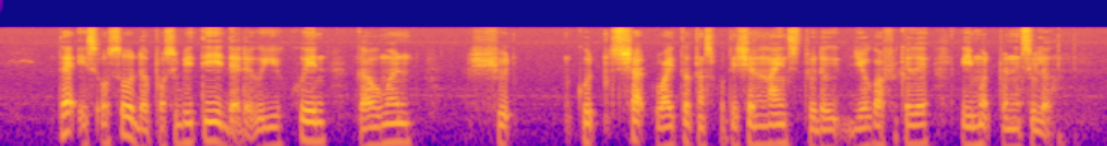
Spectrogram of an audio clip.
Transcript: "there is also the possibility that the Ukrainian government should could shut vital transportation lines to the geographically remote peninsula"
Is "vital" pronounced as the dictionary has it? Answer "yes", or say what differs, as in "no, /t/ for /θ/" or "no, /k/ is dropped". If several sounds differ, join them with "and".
no, /w/ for /v/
